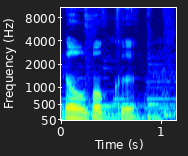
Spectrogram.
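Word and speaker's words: 老木: 모노가 신겨졌던 것이 로보도 로보 발음에 주의해 주십시오. 노목입니다. 로보크.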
